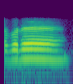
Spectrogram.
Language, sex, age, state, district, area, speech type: Odia, female, 30-45, Odisha, Sambalpur, rural, conversation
